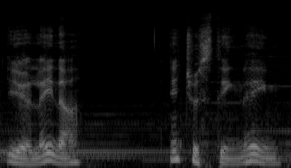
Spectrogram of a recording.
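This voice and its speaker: A man's voice: medium pitch, expressive, fairly quick. A man doing playthrough commentary as a gaming streamer, reactive, exclamatory and prone to swearing. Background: game music.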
